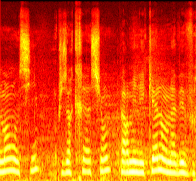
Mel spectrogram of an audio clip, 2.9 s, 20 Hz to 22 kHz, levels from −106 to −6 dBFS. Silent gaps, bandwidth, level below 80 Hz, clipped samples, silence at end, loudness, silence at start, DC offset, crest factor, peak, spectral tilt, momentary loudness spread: none; 17.5 kHz; -40 dBFS; under 0.1%; 0 s; -16 LUFS; 0 s; under 0.1%; 12 dB; -2 dBFS; -4.5 dB/octave; 9 LU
